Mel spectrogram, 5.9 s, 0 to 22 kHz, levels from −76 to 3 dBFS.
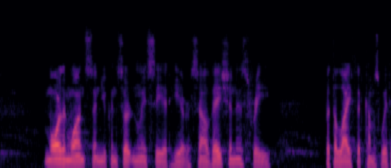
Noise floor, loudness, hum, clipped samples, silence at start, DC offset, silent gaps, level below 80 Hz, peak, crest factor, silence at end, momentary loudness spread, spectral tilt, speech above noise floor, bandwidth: -64 dBFS; -35 LUFS; none; under 0.1%; 0 s; under 0.1%; none; -62 dBFS; -14 dBFS; 20 dB; 0 s; 11 LU; -6.5 dB/octave; 30 dB; 12 kHz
